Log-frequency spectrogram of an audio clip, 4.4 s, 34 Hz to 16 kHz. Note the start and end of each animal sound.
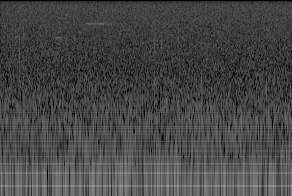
1.0s-1.8s: Golden-crowned Kinglet (Regulus satrapa)

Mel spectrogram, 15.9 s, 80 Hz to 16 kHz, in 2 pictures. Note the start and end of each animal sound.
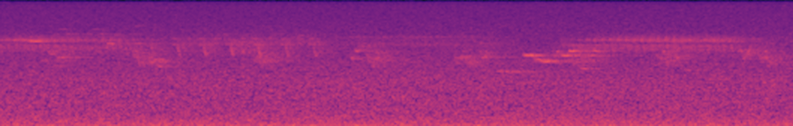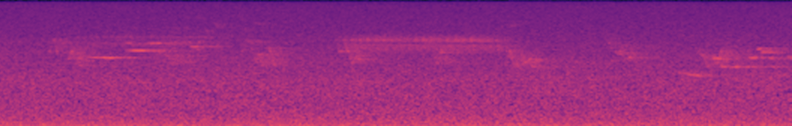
0.0s-1.5s: Dark-eyed Junco (Junco hyemalis)
0.0s-15.9s: Red-eyed Vireo (Vireo olivaceus)
0.4s-1.8s: Hermit Thrush (Catharus guttatus)
0.9s-3.2s: Ovenbird (Seiurus aurocapilla)
3.4s-5.0s: Dark-eyed Junco (Junco hyemalis)
5.0s-6.2s: Hermit Thrush (Catharus guttatus)
5.6s-7.6s: Dark-eyed Junco (Junco hyemalis)
8.7s-10.0s: Hermit Thrush (Catharus guttatus)
9.4s-10.8s: Blackburnian Warbler (Setophaga fusca)
11.1s-13.0s: Dark-eyed Junco (Junco hyemalis)
14.8s-15.9s: Hermit Thrush (Catharus guttatus)

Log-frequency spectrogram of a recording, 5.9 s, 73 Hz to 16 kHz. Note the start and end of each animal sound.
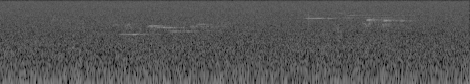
1.5s-2.9s: Hermit Thrush (Catharus guttatus)
3.6s-4.9s: Hermit Thrush (Catharus guttatus)
4.5s-5.3s: unidentified call

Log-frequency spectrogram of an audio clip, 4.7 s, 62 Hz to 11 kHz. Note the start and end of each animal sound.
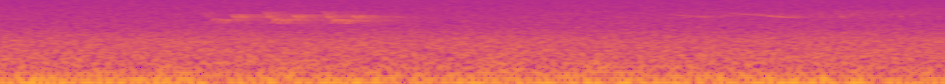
0.8s-2.4s: Mourning Warbler (Geothlypis philadelphia)
3.3s-4.7s: Black-throated Blue Warbler (Setophaga caerulescens)

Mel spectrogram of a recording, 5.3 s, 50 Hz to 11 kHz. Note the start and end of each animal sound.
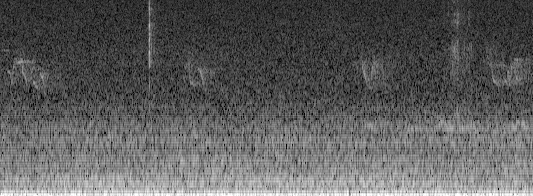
0.0s-5.3s: Red-eyed Vireo (Vireo olivaceus)

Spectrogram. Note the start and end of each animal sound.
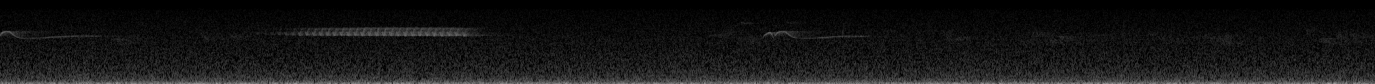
0.0s-1.1s: Eastern Wood-Pewee (Contopus virens)
0.0s-13.8s: Red-eyed Vireo (Vireo olivaceus)
2.6s-5.0s: Pine Warbler (Setophaga pinus)
7.6s-8.7s: Eastern Wood-Pewee (Contopus virens)

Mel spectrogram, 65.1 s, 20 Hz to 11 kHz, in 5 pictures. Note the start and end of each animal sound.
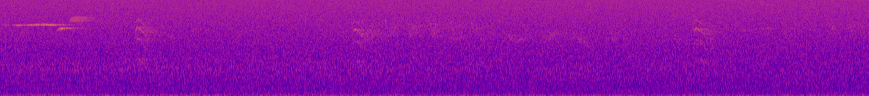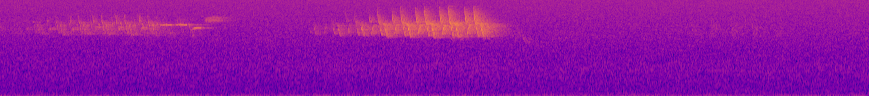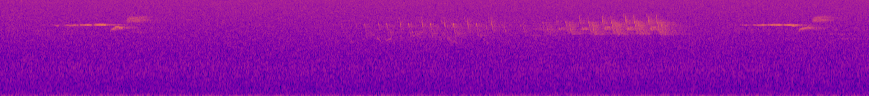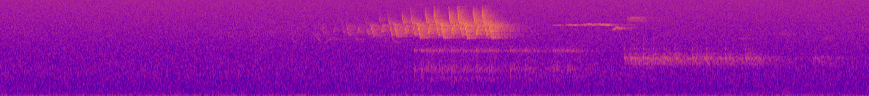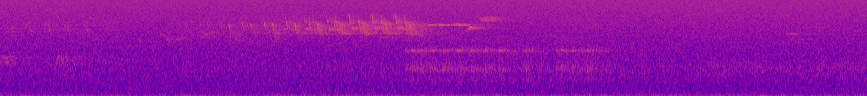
0.0s-1.5s: Black-throated Green Warbler (Setophaga virens)
1.9s-2.3s: Yellow-bellied Sapsucker (Sphyrapicus varius)
5.3s-5.5s: Yellow-bellied Sapsucker (Sphyrapicus varius)
5.4s-7.2s: Ovenbird (Seiurus aurocapilla)
7.4s-9.6s: Scarlet Tanager (Piranga olivacea)
10.2s-10.9s: Yellow-bellied Sapsucker (Sphyrapicus varius)
13.4s-15.5s: Ovenbird (Seiurus aurocapilla)
15.2s-16.4s: Black-throated Green Warbler (Setophaga virens)
17.5s-20.7s: Ovenbird (Seiurus aurocapilla)
23.1s-24.7s: Ovenbird (Seiurus aurocapilla)
26.8s-28.4s: Black-throated Green Warbler (Setophaga virens)
31.3s-36.3s: Ovenbird (Seiurus aurocapilla)
37.0s-38.6s: Black-throated Green Warbler (Setophaga virens)
43.2s-45.5s: Scarlet Tanager (Piranga olivacea)
43.8s-46.8s: Ovenbird (Seiurus aurocapilla)
45.2s-50.8s: Yellow-bellied Sapsucker (Sphyrapicus varius)
47.2s-48.8s: Black-throated Green Warbler (Setophaga virens)
51.2s-53.2s: American Crow (Corvus brachyrhynchos)
51.9s-53.7s: Ovenbird (Seiurus aurocapilla)
55.1s-58.5s: Ovenbird (Seiurus aurocapilla)
57.9s-61.1s: Yellow-bellied Sapsucker (Sphyrapicus varius)
58.2s-59.7s: Black-throated Green Warbler (Setophaga virens)

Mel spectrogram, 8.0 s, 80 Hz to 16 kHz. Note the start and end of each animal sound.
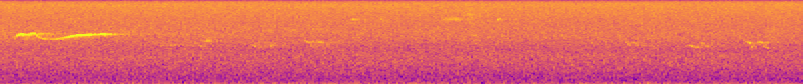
0.0s-1.4s: Eastern Wood-Pewee (Contopus virens)
1.7s-3.6s: American Robin (Turdus migratorius)
6.0s-8.0s: American Robin (Turdus migratorius)

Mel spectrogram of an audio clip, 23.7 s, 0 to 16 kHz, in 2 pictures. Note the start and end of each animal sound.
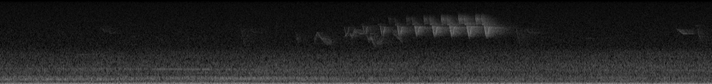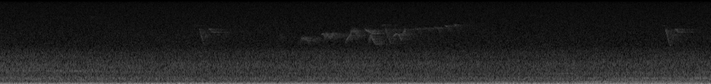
1.6s-8.9s: Blue-headed Vireo (Vireo solitarius)
4.7s-6.6s: Scarlet Tanager (Piranga olivacea)
6.3s-8.6s: Ovenbird (Seiurus aurocapilla)
11.1s-23.4s: Blue-headed Vireo (Vireo solitarius)
16.6s-18.9s: Scarlet Tanager (Piranga olivacea)
18.4s-19.9s: Prairie Warbler (Setophaga discolor)

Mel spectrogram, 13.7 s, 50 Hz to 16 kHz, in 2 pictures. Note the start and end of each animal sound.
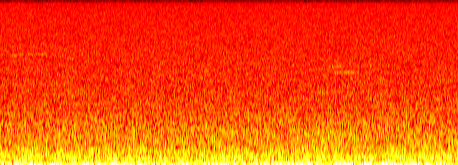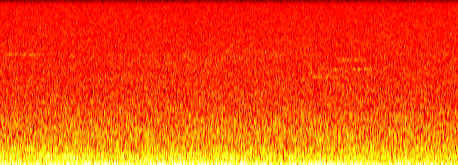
0.0s-0.8s: Black-throated Green Warbler (Setophaga virens)
4.6s-5.7s: Hermit Thrush (Catharus guttatus)
6.7s-7.6s: Black-throated Green Warbler (Setophaga virens)
11.4s-12.6s: Hermit Thrush (Catharus guttatus)

